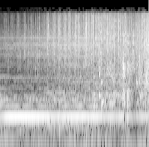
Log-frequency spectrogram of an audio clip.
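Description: Sound design of a Discovery Channel TV ident: a steady held musical tone with a busy crackling, clicking texture over it, growing busier near the end.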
